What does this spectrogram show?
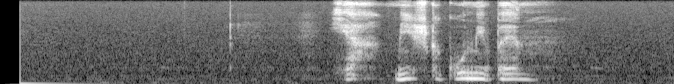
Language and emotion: Russian, sad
